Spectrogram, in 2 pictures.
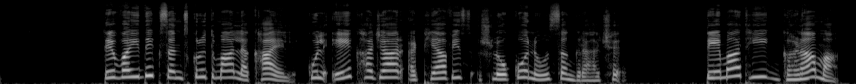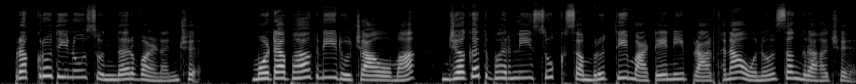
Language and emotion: Gujarati, neutral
